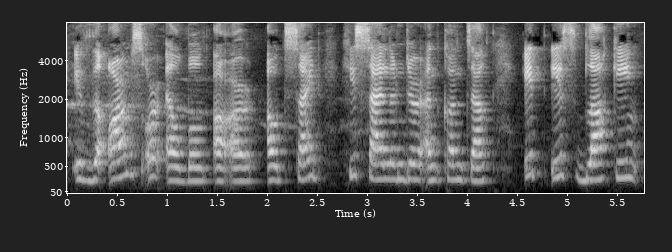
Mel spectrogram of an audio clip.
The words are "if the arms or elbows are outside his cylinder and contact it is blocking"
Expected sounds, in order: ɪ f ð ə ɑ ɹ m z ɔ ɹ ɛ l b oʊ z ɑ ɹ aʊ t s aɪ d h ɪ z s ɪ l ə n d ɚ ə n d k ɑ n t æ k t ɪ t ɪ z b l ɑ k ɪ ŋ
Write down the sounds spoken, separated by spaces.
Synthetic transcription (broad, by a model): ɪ f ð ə ɑ ɹ m s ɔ ɹ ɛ l b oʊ ɑ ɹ aʊ t s aɪ d h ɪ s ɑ l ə n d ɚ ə n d k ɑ n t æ k t ɪ t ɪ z b l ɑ k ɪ ŋ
